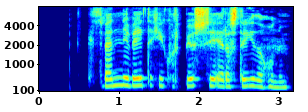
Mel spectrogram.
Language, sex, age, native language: Icelandic, female, 13, Icelandic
